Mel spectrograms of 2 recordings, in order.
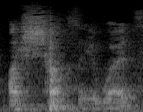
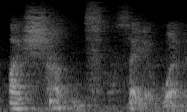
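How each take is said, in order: First: I shan't said low and soft; quiet prim refusal; low soft example line; formal example. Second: I shan't said low and soft; quiet formal refusal; low understated shan't; formal example. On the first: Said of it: "very formal". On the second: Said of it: "with a future meaning". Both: Shown as a demonstration.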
